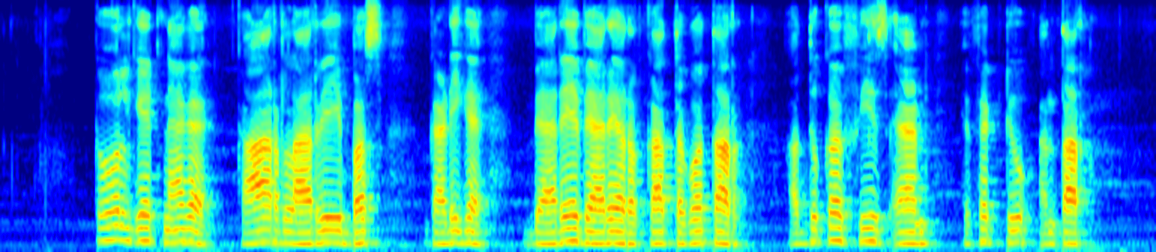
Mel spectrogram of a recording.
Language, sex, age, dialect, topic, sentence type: Kannada, male, 31-35, Northeastern, banking, statement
